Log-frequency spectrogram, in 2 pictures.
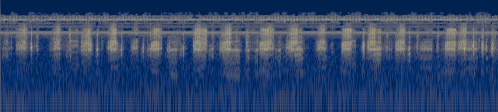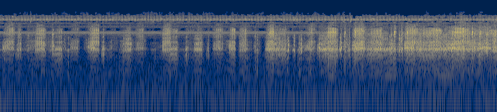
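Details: A chorus of many frogs at a wetland waterside, croaking in dense, rattling pulses, roughly a hundred bursts a minute, growing busier toward the end, over a steady high insect-like whine.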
